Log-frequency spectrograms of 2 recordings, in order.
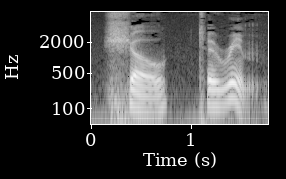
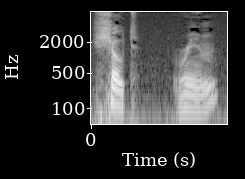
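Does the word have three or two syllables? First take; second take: three; two. First: The word is said with three syllables. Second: The word is said with two syllables. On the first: The speaker calls it right. "followed by the show terim" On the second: The speaker calls it wrong. "not shot rim"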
